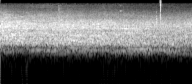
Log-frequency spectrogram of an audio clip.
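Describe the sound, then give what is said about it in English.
A basketball arena crowd boos loudly and steadily after a push foul is called, a dense, unbroken wall of voices that holds at the same level throughout with no speech over it. “I mean, the crowd's booing, but I don't know how you don't call that.”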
